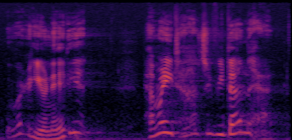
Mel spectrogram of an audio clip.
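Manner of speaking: high-pitched mock exasperation; frustrated self-scolding. Man berating himself in the rearview mirror, frustrated. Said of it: "I get frustrated and say".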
